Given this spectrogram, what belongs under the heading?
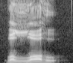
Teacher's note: لفظ اللہ کو موٹا ادا کریں گے، اس سے پہلے زبر ہے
